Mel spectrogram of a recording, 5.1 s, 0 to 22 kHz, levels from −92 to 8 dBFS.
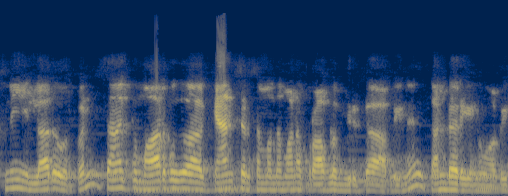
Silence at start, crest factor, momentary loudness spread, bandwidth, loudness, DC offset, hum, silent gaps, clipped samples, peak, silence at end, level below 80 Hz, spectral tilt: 0 s; 16 dB; 8 LU; 13 kHz; -17 LUFS; under 0.1%; none; none; under 0.1%; 0 dBFS; 0 s; -56 dBFS; -6 dB/octave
